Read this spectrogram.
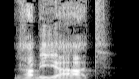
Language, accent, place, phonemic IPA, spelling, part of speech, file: German, Germany, Berlin, /ʁaˈbi̯aːt/, rabiat, adjective, De-rabiat.ogg
- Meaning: 1. coarse, rough, brutal 2. angry, wild, rabid 3. severe, rigorous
